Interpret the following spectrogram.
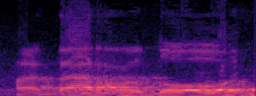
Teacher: Ta tambah ra, maka ra-nya tebal. Fatardha, tamu, ta, ta tipis, ra tebal.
